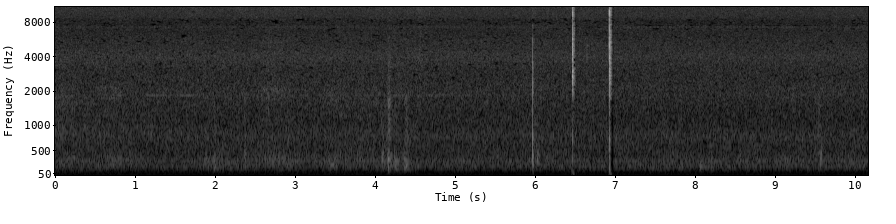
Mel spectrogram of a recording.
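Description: Steady faint hiss of room tone, broken by three sharp clicks close together about six to seven seconds in, the last two the loudest.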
